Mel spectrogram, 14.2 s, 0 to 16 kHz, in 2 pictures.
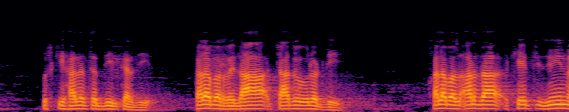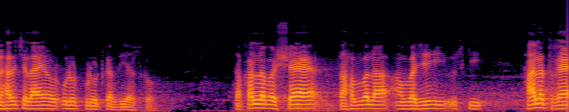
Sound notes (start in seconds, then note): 10.2 Arabic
